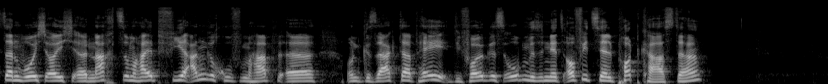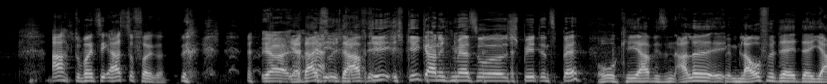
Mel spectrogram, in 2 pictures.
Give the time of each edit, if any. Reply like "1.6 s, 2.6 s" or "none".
11.9 s, 14.2 s, 15.5 s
